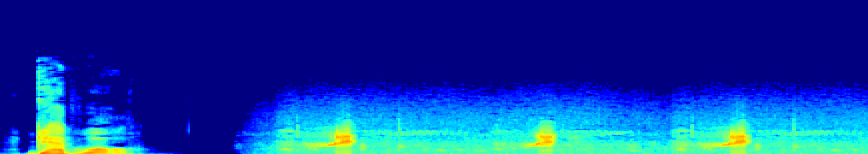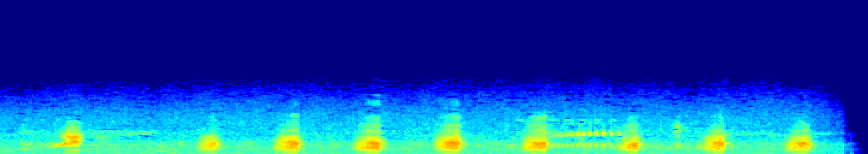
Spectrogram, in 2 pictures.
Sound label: Gadwall; North America; Western USA; Western USA Songbirds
